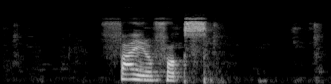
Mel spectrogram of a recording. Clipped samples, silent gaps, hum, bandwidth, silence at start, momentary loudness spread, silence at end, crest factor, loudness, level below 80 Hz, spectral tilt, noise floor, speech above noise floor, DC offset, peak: under 0.1%; none; none; 10 kHz; 1.05 s; 8 LU; 0.15 s; 18 dB; -16 LUFS; -58 dBFS; -2 dB/octave; -61 dBFS; 45 dB; under 0.1%; -2 dBFS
